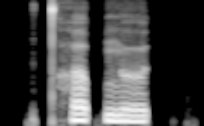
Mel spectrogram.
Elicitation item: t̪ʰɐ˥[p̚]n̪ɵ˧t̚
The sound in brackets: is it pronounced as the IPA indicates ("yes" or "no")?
yes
